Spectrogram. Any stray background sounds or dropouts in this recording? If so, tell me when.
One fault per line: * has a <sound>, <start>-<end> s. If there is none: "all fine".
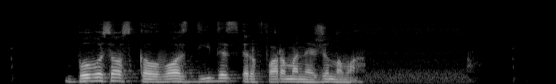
all fine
